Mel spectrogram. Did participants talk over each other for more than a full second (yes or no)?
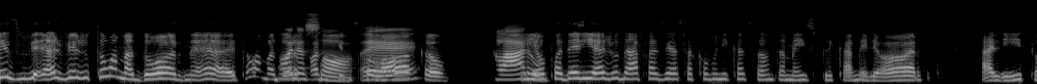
yes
